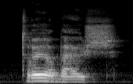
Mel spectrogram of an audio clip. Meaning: television
- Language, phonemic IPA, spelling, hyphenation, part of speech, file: Dutch, /ˈtrøːr.bœy̯s/, treurbuis, treur‧buis, noun, Nl-treurbuis.ogg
